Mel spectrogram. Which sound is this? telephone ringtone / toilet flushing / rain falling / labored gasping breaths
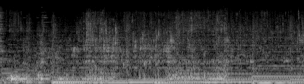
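toilet flushing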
